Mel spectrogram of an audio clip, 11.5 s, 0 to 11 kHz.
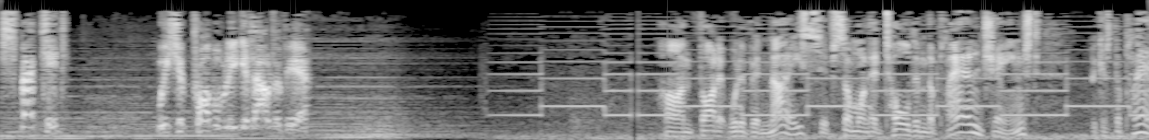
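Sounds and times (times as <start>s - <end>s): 
speech: 0.2s - 0.8s, 1.6s - 3.2s, 6.6s - 11.4s
alarm siren alternating between two tones: 4.7s - 11.4s.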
